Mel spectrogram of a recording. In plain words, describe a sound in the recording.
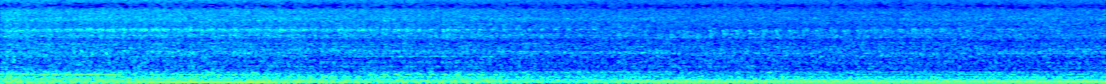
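A vehicle engine idles with a steady low rumble, heard from inside the cab.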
